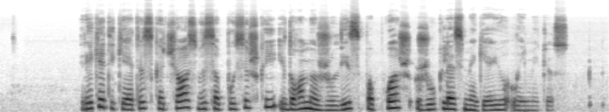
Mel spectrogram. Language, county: Lithuanian, Kaunas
